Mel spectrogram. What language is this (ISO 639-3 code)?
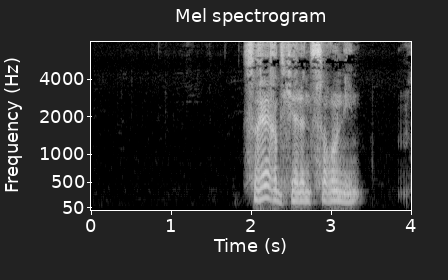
kab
